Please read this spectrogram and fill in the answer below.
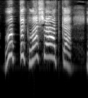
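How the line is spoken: Cheerful shout. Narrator (Russian): весело закричала Пеппи

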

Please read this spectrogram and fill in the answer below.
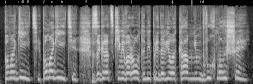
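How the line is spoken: Woman shouting. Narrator (Russian): какая-то женщина закричала

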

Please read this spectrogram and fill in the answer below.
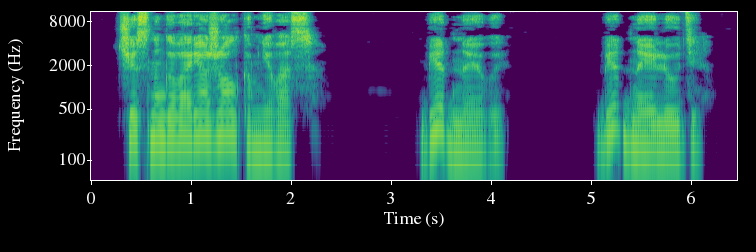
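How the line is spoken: Serious, sad. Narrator (Russian): серьезно и грустно сказала

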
